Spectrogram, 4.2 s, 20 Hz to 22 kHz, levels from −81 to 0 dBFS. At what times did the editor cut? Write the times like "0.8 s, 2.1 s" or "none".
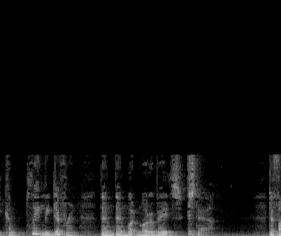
1.7 s, 2.8 s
